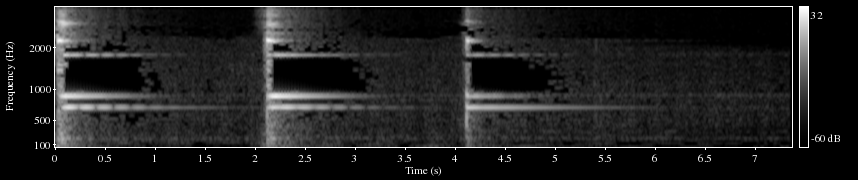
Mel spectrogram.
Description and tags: Hit a Glass Vase with my Finger(s), mostly Ankle has some nice Accoustic.
-Last 3 Hits of the whole Sample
